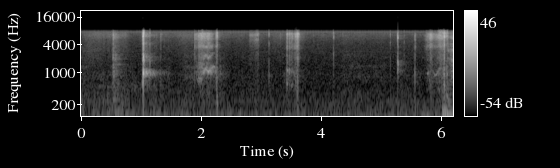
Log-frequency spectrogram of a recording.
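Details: A young girl with recurrent hiccups after getting dressed and eating breakfast: a few brief, abrupt hiccup sounds spaced seconds apart against soft room noise.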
